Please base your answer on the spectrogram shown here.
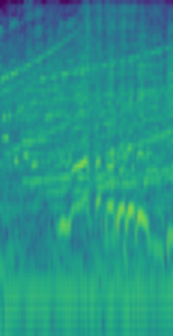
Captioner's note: giggling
